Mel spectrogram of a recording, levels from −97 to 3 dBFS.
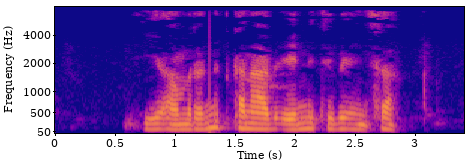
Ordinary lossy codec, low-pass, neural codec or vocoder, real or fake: MP3, 32 kbps; 7.2 kHz; none; real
